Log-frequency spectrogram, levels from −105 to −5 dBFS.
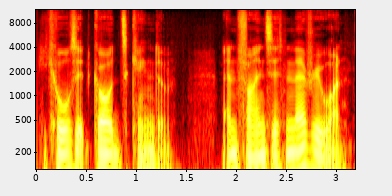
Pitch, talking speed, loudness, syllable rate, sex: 95 Hz, 205 wpm, -19 LUFS, 5.7 syllables/s, male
